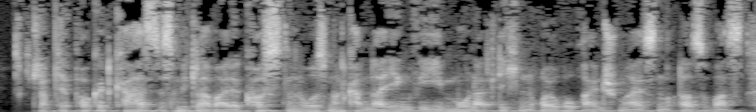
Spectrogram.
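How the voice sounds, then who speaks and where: A man's voice against noticeable background noise. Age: 30s. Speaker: podcaster and blogger. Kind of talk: solo podcast monologue. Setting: at home lying in bed. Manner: relaxed, casual.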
